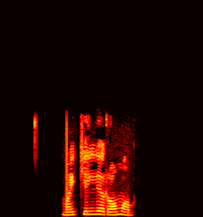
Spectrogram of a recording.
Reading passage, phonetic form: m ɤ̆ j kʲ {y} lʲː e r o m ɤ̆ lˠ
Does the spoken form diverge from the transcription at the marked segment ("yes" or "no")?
yes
